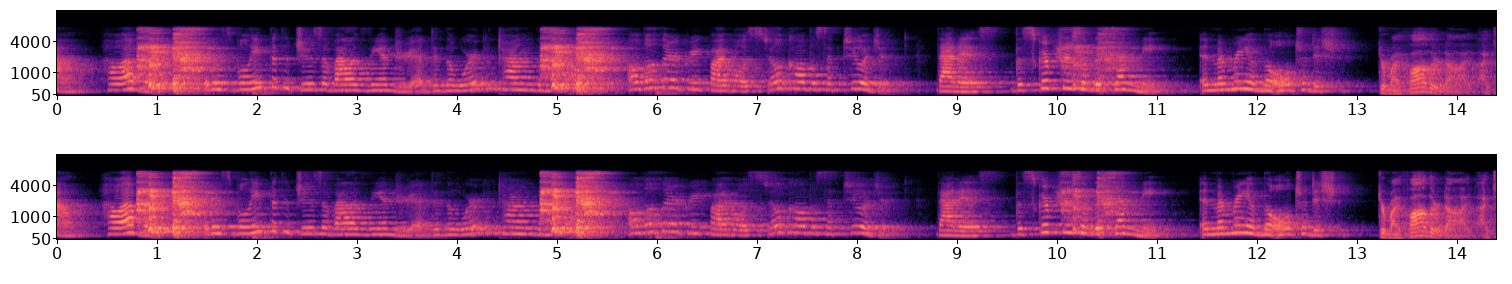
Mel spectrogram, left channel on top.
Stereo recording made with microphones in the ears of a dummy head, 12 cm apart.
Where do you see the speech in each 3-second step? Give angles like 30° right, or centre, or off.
10° right, 40° left, 40° left, centre, 40° right.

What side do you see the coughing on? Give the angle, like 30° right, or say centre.
60° right.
